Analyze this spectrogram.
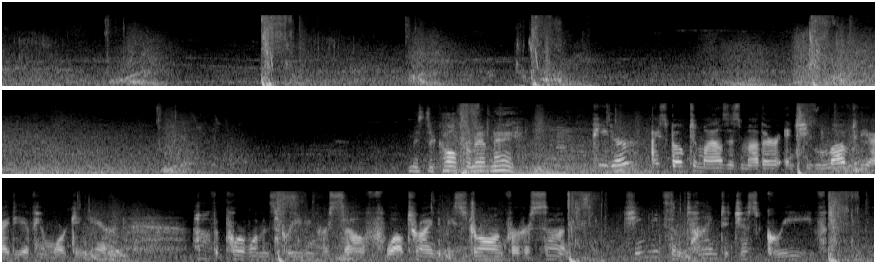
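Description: Web lines shoot out with sharp, snapping thwips.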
